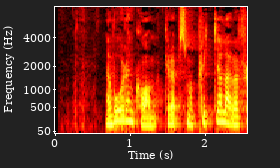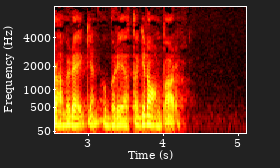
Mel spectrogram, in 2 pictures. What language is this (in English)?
Swedish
